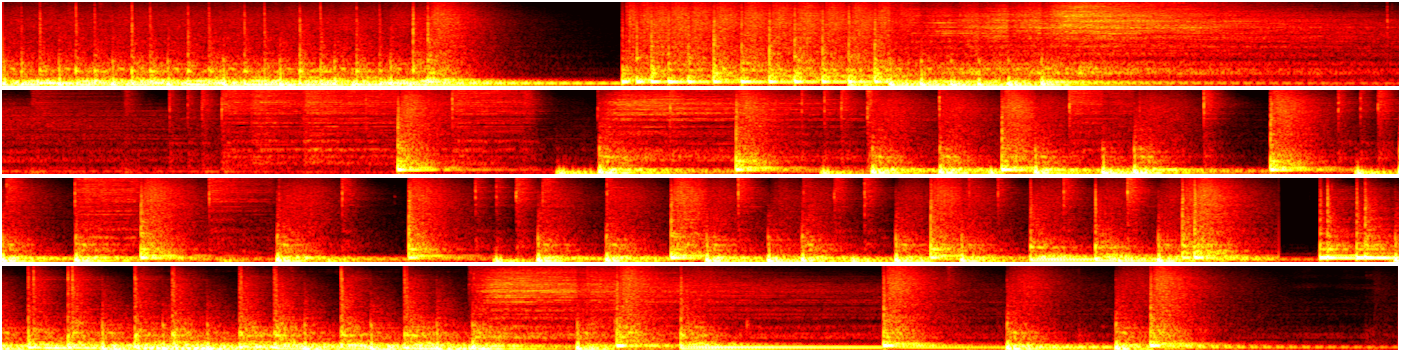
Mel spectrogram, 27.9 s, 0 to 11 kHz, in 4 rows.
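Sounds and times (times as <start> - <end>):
drum kit groove: 0.0 - 27.9.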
